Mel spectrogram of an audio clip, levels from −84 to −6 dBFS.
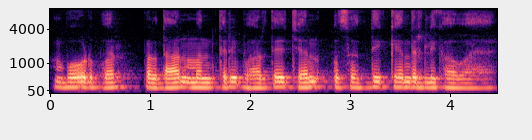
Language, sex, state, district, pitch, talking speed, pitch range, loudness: Hindi, male, Uttar Pradesh, Saharanpur, 135 Hz, 135 wpm, 130-140 Hz, -18 LUFS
